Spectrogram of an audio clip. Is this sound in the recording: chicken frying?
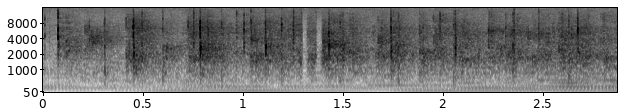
no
